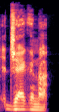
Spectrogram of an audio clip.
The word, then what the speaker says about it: Jaggernauth: Is it Jagganauth or Jagganauth? It's Jagganauth. It's TH at the end. Yeah, but H is silent. The H is silent on it.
